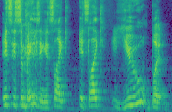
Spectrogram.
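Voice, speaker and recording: Man, game master, fairly high voice, excitable, swears a lot, stumbling restarts. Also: takes it slowly. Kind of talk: running a tabletop game session.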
